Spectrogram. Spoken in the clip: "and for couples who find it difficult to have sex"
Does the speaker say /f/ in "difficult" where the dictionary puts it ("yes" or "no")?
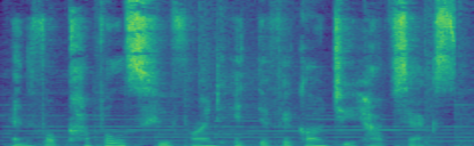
yes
